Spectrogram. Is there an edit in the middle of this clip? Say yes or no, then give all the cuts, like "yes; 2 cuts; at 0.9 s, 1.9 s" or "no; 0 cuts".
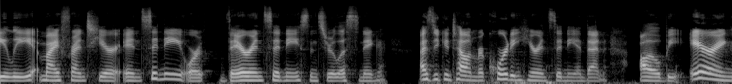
no; 0 cuts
